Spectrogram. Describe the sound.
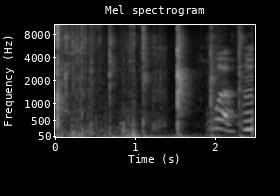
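A plastic snack packet crinkles and crackles in a run of irregular, sharp bursts, followed by a voice starting to speak at the end.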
